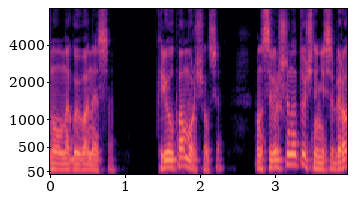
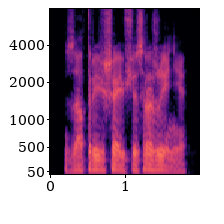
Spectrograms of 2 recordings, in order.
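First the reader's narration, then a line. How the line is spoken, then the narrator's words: Gloomy. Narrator (Russian): мрачно ответил Креол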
